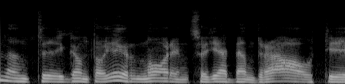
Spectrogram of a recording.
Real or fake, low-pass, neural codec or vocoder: fake; 14.4 kHz; codec, 44.1 kHz, 2.6 kbps, DAC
